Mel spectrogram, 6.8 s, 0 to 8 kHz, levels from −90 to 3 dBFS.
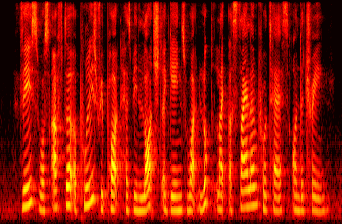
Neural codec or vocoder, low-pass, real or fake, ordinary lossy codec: none; none; real; none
